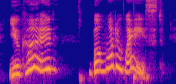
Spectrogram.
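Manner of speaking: high, mocking words spoken through a laugh. Retelling what an Akashic Records practitioner told her: imitating someone laughing while talking. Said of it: "she said with this laugh".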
